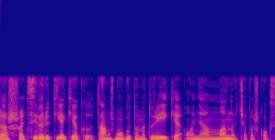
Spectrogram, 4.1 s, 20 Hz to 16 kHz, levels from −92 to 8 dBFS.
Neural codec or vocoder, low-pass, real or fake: none; 7.2 kHz; real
